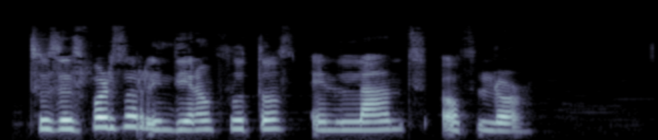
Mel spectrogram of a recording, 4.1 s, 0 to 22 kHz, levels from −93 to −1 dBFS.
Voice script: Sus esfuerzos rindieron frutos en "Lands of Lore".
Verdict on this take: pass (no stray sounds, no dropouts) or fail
pass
